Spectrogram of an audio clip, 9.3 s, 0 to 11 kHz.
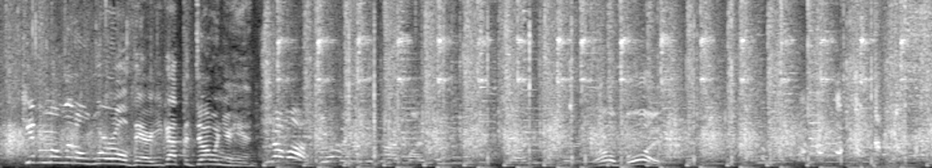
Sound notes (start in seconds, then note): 0.0 audience applauding; 2.6 audience clapping; 2.6 jaunty music; 7.3 audience clapping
